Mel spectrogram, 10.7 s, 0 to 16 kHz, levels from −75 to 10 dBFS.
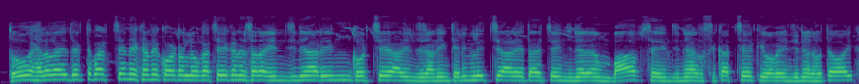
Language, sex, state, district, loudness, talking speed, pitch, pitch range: Bengali, male, West Bengal, Jhargram, -15 LUFS, 175 wpm, 185 Hz, 165-195 Hz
